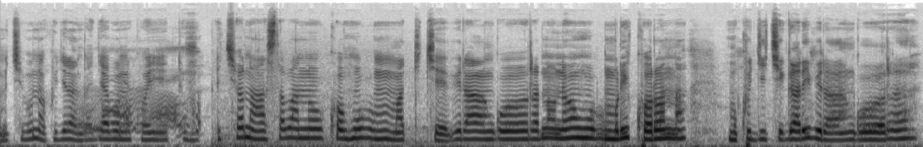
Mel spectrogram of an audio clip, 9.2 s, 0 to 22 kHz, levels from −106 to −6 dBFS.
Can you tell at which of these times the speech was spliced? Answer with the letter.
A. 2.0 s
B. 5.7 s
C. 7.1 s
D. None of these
A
